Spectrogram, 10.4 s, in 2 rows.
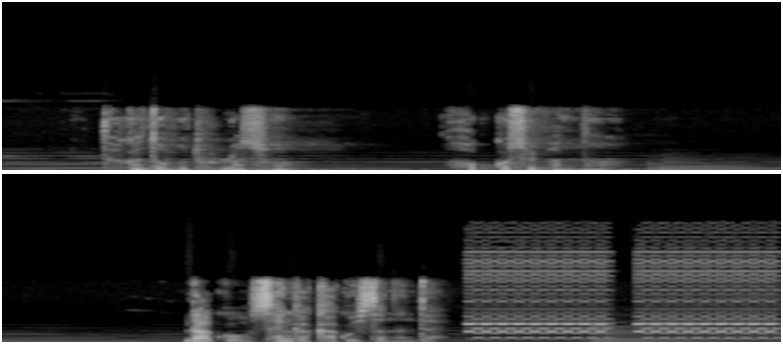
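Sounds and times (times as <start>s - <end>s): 
speech: 0.8s - 2.0s, 3.0s - 4.2s, 6.4s - 8.2s
home telephone ringing: 8.3s - 10.3s.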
